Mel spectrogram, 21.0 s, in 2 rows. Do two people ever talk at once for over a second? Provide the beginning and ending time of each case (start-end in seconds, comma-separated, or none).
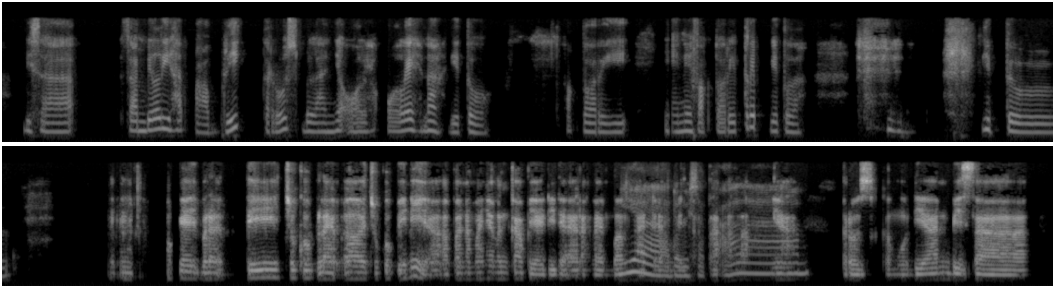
16.7-18.3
